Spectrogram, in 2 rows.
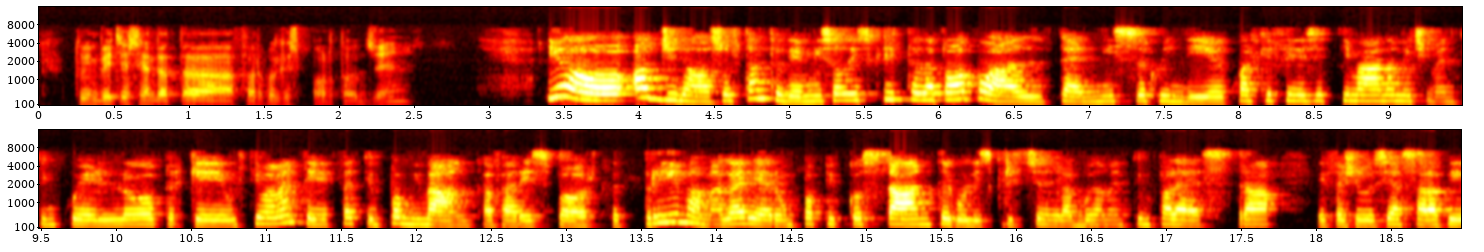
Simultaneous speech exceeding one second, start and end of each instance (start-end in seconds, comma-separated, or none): none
